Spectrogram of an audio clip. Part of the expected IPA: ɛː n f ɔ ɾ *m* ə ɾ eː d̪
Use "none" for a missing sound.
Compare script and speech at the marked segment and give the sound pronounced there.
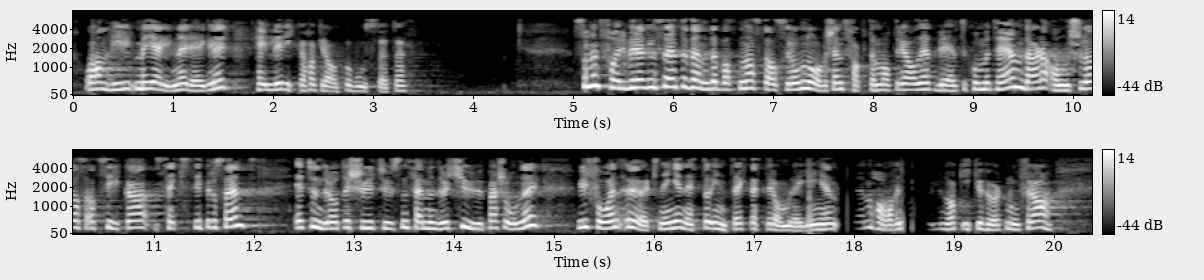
b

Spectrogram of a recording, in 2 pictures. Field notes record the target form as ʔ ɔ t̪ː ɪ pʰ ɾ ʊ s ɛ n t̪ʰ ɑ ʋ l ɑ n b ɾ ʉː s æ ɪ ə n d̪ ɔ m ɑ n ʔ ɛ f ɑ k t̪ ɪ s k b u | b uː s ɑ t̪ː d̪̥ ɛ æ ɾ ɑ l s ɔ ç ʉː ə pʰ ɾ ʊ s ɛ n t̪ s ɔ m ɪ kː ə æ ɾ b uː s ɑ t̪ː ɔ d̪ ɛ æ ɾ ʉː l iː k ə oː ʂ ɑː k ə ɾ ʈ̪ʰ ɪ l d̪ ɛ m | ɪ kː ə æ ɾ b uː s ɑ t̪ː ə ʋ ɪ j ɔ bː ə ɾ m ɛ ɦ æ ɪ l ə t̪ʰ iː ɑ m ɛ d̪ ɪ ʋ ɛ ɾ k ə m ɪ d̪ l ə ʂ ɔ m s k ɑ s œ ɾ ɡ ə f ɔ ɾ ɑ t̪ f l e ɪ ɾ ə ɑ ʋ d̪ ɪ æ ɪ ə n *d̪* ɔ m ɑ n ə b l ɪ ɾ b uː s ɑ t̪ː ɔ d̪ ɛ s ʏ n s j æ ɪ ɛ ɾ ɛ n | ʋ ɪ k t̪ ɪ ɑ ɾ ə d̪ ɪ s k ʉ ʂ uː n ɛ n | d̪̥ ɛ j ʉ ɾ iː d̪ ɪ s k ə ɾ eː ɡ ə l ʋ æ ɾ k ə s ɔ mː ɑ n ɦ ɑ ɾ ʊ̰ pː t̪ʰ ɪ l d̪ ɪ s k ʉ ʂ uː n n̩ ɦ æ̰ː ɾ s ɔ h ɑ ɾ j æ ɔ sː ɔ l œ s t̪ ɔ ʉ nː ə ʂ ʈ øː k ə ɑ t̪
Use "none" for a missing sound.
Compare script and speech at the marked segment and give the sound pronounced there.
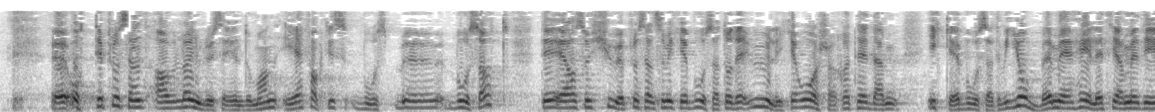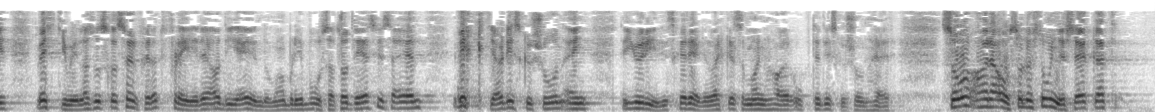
d̪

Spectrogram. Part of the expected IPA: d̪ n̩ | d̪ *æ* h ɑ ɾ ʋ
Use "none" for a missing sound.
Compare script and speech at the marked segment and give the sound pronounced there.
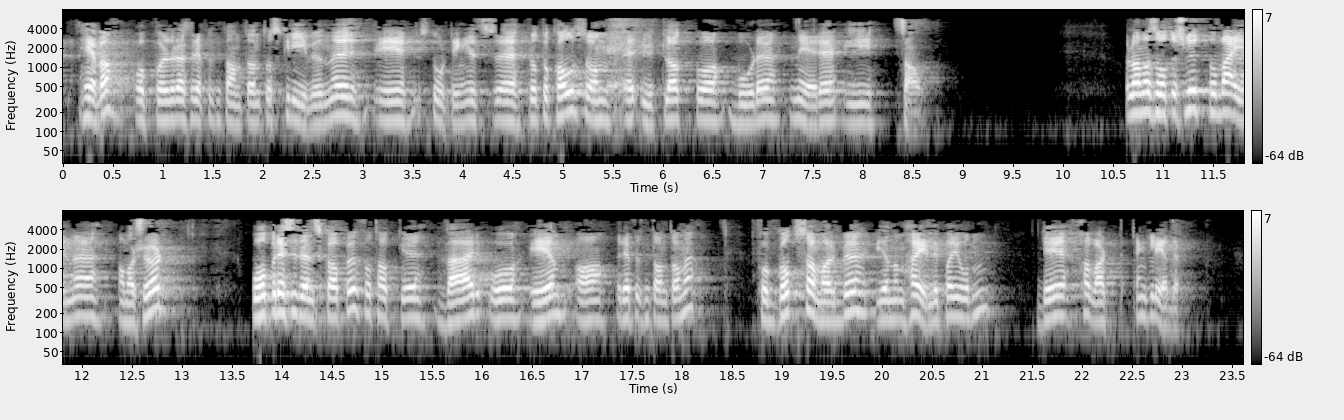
ɛ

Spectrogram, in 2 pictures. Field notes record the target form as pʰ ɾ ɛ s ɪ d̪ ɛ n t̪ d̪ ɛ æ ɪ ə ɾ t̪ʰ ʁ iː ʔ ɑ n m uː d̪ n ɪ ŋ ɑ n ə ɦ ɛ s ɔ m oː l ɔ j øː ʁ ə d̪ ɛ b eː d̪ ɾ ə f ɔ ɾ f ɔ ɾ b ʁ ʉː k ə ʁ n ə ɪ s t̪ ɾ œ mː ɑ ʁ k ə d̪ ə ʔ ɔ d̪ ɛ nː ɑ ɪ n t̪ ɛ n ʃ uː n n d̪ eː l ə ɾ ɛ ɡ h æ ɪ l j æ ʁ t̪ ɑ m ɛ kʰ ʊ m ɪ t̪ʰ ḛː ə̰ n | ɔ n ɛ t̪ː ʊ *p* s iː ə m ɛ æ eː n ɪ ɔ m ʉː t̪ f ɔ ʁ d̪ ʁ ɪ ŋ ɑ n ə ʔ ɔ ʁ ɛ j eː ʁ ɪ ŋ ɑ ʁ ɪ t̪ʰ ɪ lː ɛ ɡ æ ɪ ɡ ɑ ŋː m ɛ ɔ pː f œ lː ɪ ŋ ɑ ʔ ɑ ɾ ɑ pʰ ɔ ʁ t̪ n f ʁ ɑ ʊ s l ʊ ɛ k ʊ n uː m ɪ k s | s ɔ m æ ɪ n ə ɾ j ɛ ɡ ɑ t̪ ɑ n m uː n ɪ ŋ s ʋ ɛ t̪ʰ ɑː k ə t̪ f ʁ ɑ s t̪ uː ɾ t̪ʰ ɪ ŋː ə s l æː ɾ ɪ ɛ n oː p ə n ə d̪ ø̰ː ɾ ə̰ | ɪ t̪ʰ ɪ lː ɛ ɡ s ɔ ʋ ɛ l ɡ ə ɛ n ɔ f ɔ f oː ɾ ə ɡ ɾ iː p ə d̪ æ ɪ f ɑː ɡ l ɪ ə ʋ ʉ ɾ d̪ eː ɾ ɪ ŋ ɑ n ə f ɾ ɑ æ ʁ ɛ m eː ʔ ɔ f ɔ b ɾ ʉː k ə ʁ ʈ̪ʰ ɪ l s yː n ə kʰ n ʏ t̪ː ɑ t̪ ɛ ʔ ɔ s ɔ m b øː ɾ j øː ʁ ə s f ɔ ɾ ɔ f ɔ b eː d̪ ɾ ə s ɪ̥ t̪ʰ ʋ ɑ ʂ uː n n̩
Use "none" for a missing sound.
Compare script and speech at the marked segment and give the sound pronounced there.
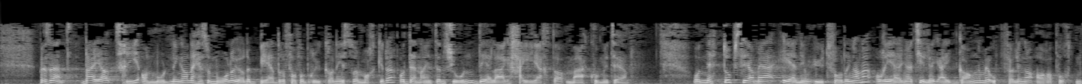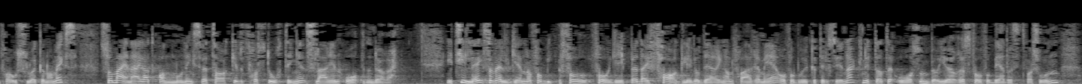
p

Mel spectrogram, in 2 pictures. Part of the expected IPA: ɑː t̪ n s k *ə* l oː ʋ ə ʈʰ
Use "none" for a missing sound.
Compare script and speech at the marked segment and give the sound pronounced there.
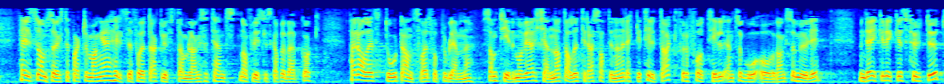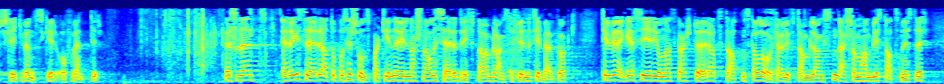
ɑ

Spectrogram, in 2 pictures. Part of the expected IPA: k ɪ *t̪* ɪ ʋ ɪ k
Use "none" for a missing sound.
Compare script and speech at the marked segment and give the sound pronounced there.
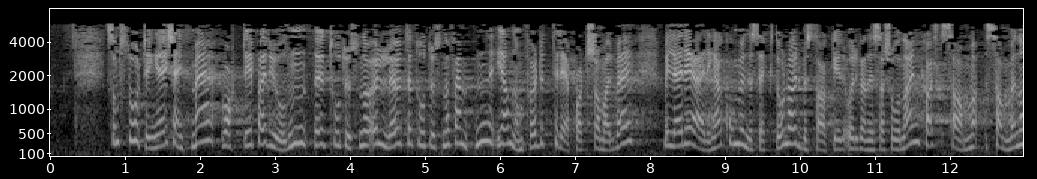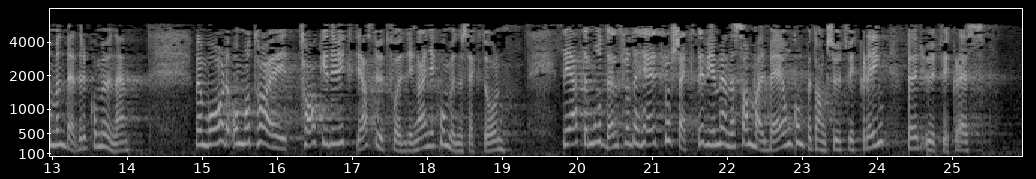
d̪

